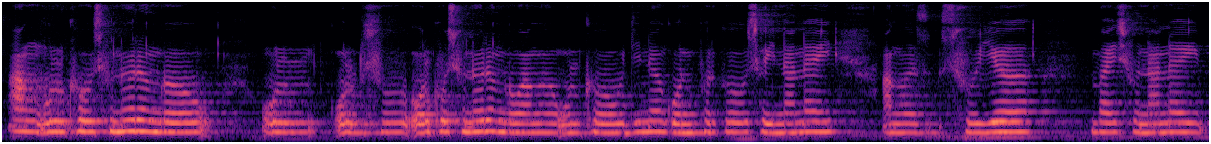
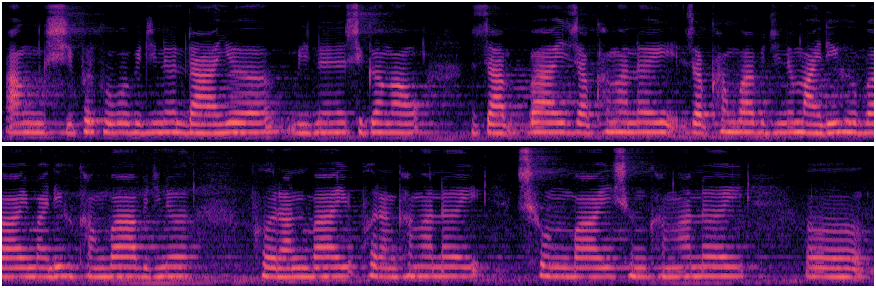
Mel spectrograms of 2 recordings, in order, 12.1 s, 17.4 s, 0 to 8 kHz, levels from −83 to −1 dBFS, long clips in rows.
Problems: constant background noise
